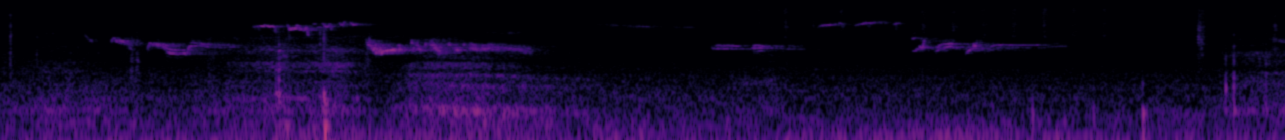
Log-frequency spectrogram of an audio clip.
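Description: Wild birds chirping in short gliding calls, in two bursts, over faint outdoor background noise, with a soft click about a second and a half in.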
